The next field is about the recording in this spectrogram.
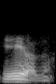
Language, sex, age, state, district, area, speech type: Nepali, male, 30-45, West Bengal, Kalimpong, rural, conversation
